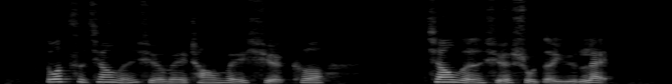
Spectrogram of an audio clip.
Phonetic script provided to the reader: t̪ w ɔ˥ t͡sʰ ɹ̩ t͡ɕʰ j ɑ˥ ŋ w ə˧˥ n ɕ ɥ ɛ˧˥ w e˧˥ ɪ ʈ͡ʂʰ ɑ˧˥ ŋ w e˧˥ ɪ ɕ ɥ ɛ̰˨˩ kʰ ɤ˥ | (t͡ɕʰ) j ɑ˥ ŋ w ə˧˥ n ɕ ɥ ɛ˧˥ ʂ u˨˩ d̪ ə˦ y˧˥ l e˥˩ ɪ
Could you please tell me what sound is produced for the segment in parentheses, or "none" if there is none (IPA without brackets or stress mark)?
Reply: t͡ɕʰ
